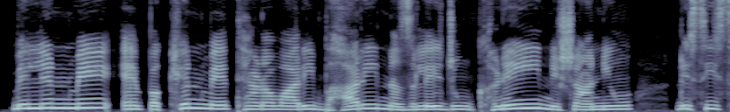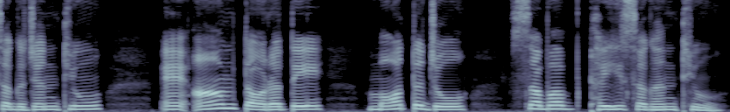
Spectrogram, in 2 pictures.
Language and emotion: Sindhi, neutral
